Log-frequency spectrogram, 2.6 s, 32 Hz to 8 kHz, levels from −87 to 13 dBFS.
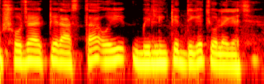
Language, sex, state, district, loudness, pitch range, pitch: Bengali, male, West Bengal, Alipurduar, -13 LUFS, 130-150 Hz, 140 Hz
